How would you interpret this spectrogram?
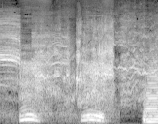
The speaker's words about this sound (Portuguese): Ora, havia uma grande manada de porcos pastando no monte.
